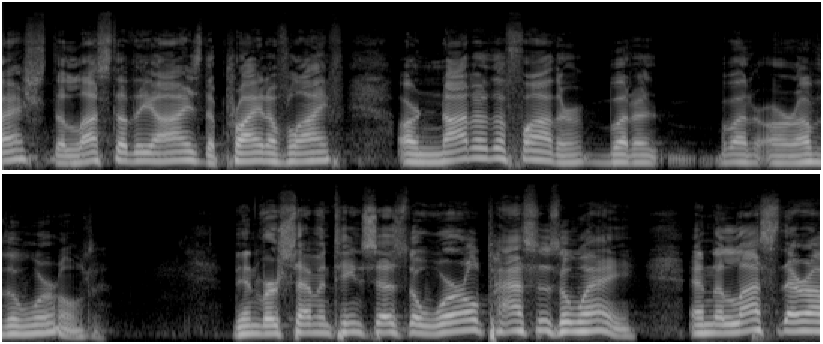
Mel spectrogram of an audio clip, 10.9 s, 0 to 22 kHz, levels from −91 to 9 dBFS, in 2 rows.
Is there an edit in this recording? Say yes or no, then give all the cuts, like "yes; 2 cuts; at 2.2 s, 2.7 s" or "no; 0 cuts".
no; 0 cuts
